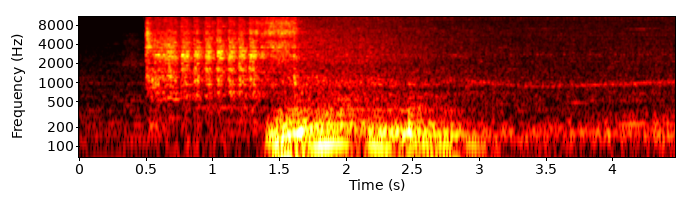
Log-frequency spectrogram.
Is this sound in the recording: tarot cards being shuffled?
no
